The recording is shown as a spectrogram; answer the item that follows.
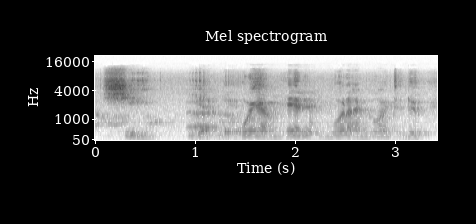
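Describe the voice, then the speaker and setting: A man talks against noticeable background noise. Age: 70s. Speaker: author and businessman. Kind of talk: interview answer.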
